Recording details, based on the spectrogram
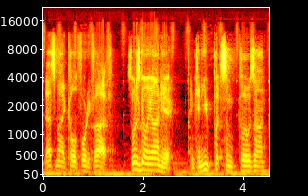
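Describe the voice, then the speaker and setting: A man playing a deadpan, gullible detective with a clipped manner in a comedy noir radio play. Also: mid-range voice, moderate pace, natural voice. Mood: hurt, baffled. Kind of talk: radio drama comedy acting. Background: music.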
